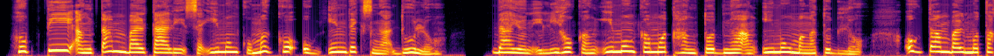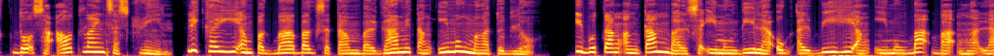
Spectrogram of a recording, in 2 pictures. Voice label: Cebuano Voice Sample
